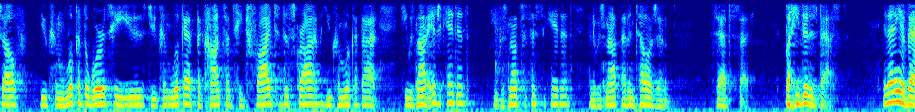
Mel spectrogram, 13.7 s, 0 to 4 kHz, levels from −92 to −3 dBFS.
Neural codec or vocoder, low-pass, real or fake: vocoder, 44.1 kHz, 80 mel bands, Vocos; 3.6 kHz; fake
